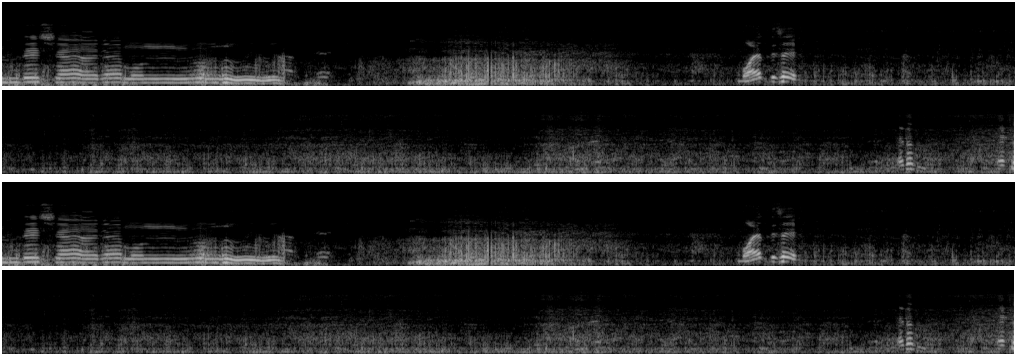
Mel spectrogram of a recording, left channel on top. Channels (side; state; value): both; identical; correlation 1.00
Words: সারা মন। বয়াত দিছে একটা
